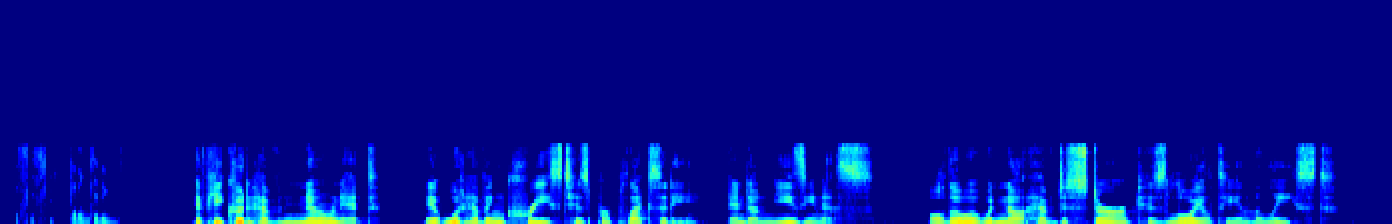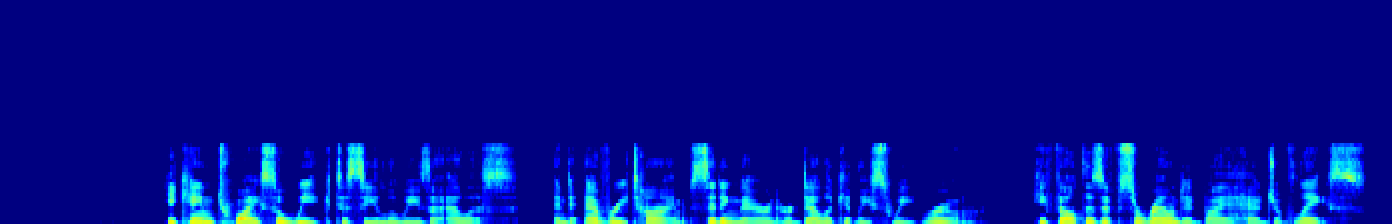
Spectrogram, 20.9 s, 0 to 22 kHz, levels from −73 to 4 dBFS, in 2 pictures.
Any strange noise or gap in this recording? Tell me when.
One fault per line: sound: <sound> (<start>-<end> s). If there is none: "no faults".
sound: chirp (0.1-1.0 s)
